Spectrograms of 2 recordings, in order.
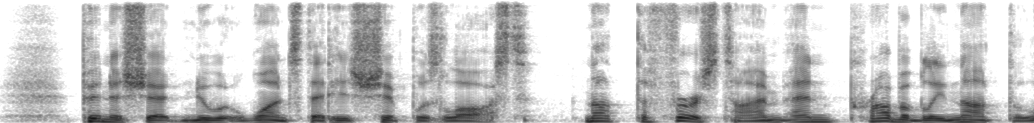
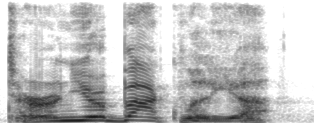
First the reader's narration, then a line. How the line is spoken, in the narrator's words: Brunner grunted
